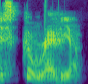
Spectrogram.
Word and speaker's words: scrape: 이거는 발음이 scrape이야. 이렇게 짧게. scrap, 얘는 scrape. long vowel, short vowel.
